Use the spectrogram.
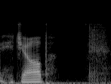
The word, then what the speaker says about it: hijab: scarf um I think I think you pronounce it hijab um haib hajib didn't know had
